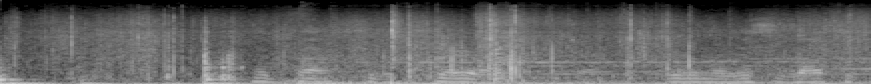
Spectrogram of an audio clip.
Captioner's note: suspenseful music; twigs snapping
